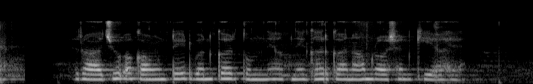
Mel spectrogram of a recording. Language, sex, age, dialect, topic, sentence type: Hindi, female, 18-24, Garhwali, banking, statement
